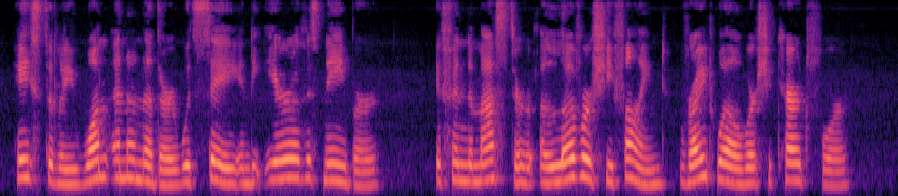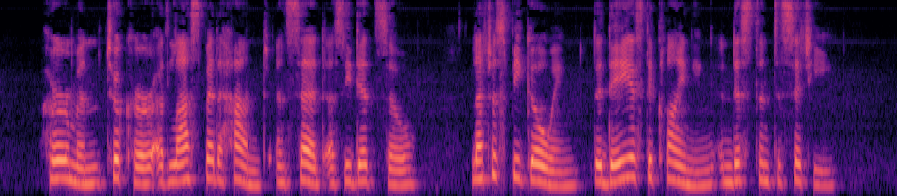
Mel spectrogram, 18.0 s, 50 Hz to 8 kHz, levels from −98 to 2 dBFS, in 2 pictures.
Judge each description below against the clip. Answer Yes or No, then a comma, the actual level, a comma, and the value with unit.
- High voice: Yes, high, 205 Hz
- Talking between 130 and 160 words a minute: No, average, 175 wpm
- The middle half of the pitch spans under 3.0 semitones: No, average, 3.8 semitones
